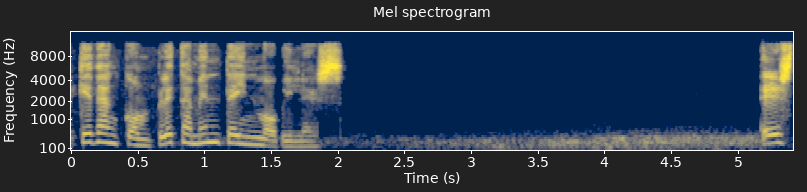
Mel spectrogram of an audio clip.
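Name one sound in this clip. An orca swims with a low underwater rush of water.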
